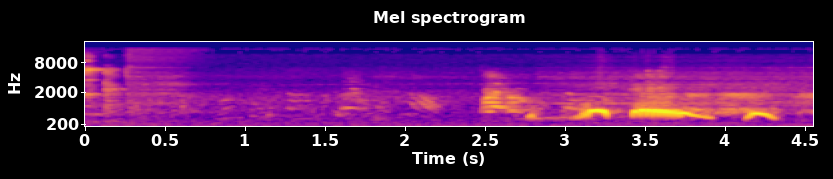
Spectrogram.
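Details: Decoy spotted dove cooing to draw in wild doves. After a quiet, scratchy start, a burst of noise leads into a short coo, a long sustained coo and a falling final note.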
